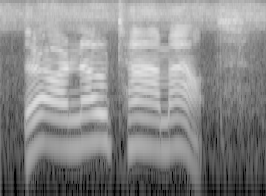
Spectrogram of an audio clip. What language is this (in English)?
English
